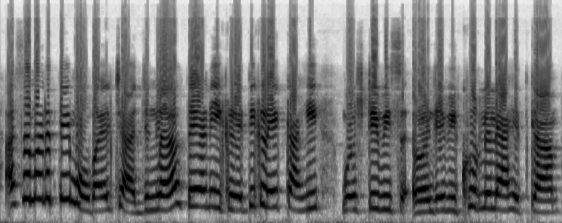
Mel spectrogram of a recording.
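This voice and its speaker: A woman dramatically retelling a TV serial episode as a storyteller, lively and dramatic. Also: high-pitched, a little fast, clean tone, muffled recording.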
